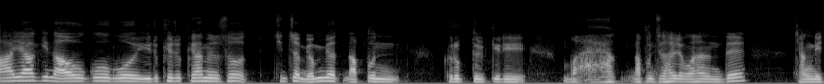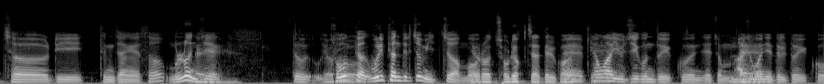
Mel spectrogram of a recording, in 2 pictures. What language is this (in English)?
Korean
